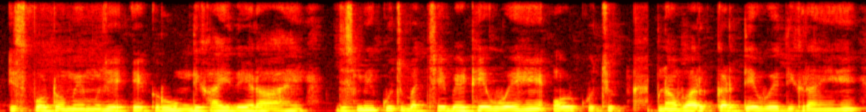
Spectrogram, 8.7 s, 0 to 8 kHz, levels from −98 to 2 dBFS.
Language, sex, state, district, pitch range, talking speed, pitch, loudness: Hindi, male, Uttarakhand, Uttarkashi, 130-140 Hz, 175 wpm, 135 Hz, -17 LUFS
